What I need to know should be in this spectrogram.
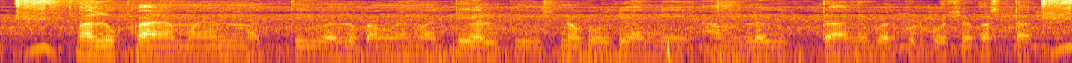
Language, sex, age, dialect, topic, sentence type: Marathi, male, 18-24, Varhadi, agriculture, statement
